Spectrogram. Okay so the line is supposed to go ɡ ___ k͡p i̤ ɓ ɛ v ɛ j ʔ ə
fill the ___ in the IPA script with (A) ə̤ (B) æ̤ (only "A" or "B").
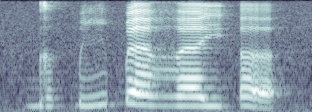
A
